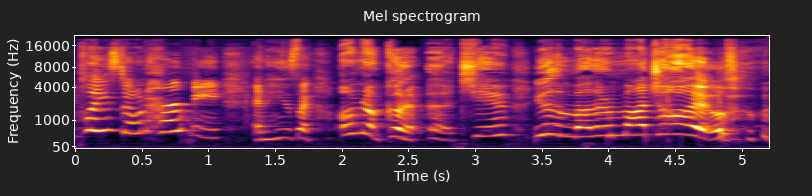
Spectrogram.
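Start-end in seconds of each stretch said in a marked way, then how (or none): 0.0-1.1 high, loud imitated begging; hammed-up fearful begging; mock frightened plea. Retold mom pleads with attacker. 2.0-5.1 high, hammed-up British villain; exaggerated British accent, growing louder; bad Cockney accent. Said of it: "super bad Cockney".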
